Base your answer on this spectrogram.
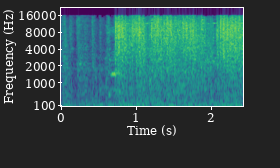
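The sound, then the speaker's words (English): Dense, loud gunfire from an action-film shootout in a flat as armed thugs are gunned down, a continuous burst of many overlapping shots with no clear gaps. “He guns down another armed man.”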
